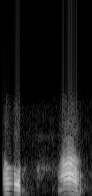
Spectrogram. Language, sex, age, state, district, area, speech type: Marathi, female, 45-60, Maharashtra, Thane, rural, conversation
